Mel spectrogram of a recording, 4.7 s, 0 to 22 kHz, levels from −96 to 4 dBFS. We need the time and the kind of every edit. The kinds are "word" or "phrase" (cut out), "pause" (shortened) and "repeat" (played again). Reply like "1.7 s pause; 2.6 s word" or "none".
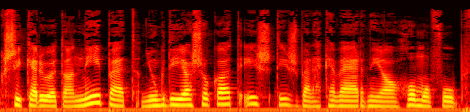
1.4 s word; 2.7 s word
